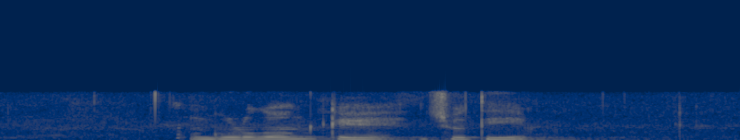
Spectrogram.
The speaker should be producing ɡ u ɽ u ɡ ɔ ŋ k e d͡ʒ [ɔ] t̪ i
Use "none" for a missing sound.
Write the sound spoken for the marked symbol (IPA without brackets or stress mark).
u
